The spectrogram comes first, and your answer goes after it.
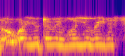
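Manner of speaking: high-pitched mock outraged yell; high, indignant retold shout without much volume; imitated shouting. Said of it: "she's, like, shouting".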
